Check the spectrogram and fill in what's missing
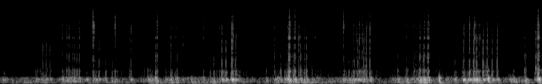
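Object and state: Metal microphone grille.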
